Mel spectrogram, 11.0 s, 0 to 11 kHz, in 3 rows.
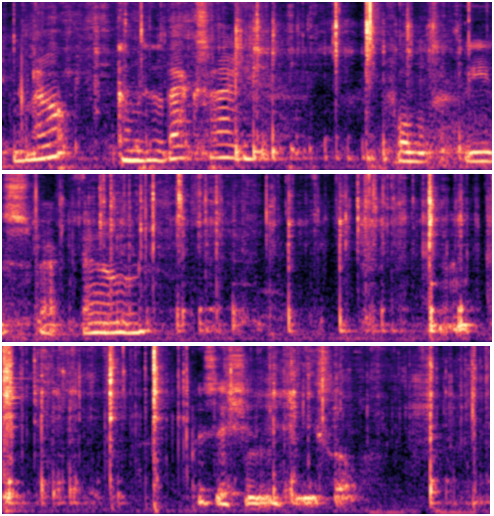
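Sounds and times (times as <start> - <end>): plastic toy parts clicking: 1.0 - 11.0.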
